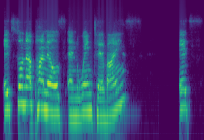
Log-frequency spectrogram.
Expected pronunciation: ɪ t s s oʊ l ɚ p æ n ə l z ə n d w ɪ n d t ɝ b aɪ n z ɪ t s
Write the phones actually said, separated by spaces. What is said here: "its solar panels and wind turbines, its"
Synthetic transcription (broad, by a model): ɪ t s s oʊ n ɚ p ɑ n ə l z ə n d w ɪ n t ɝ b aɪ n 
